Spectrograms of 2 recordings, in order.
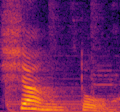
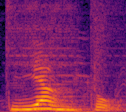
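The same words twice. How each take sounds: First: The ll sounds like an 'sh' sound. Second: The ll sounds like a 'ly' sound. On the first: "na Argentina, é quase como se fosse um C H" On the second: "É como se tivesse um L H"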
